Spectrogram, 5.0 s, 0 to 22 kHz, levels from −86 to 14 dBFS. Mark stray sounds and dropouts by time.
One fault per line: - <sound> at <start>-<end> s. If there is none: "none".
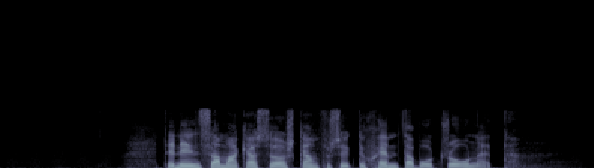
none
